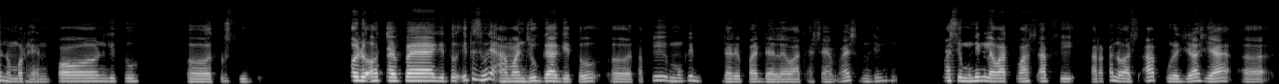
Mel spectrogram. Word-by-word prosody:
nomor 135 Hz, -2 st, -4 dB
handphone 145 Hz, +4 st, -1 dB
gitu, 145 Hz, 0 st, -6 dB, 0.5 s
eee, 125 Hz, 0 st, +1 dB
terus 145 Hz, +2 st, -13 dB
ju 130 Hz, -, -6 dB, 1.1 s
kode 175 Hz, -1 st, +9 dB
OTP 170 Hz, -1 st, +7 dB
gitu, 165 Hz, +2 st, -3 dB
itu 200 Hz, +7 st, -2 dB
sebenarnya 230 Hz, -, 0 dB
aman 145 Hz, +1 st, +1 dB
juga 155 Hz, +1 st, +3 dB
gitu, 140 Hz, +2 st, -3 dB, 0.2 s
eee, 125 Hz, -1 st, -3 dB
tapi 190 Hz, +8 st, -5 dB
mungkin 155 Hz, +3 st, -5 dB, 0.2 s
daripada 130 Hz, -1 st, -3 dB
lewat 120 Hz, 0 st, -4 dB
SMS, 125 Hz, +8 st, -8 dB
mending 155 Hz, +6 st, -13 dB, 0.4 s
masih 160 Hz, 0 st, -2 dB
mending 170 Hz, +3 st, +1 dB
lewat 145 Hz, -2 st, +3 dB
WhatsApp 145 Hz, +1 st, -3 dB
sih, 135 Hz, -2 st, -7 dB, 0.2 s
karena 125 Hz, +2 st, -7 dB
kan 185 Hz, -, -5 dB
WhatsApp 150 Hz, +6 st, -1 dB
udah 140 Hz, -2 st, -2 dB
jelas 145 Hz, +6 st, 0 dB
ya, 140 Hz, +2 st, +2 dB, 0.2 s
eee, 120 Hz, -2 st, -6 dB
145 Hz, 155 wpm, -21 LUFS, 135-165 Hz, 1.1 s, kode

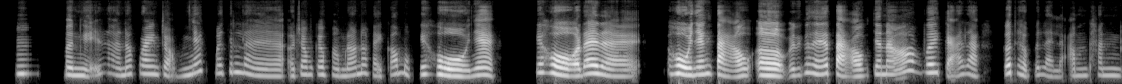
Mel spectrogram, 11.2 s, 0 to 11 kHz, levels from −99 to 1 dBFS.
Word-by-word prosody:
Ừm. 300 Hz, 0 st, -7 dB, 0.4 s
Mình 260 Hz, -2 st, -3 dB
nghĩ 235 Hz, -2 st, -8 dB
là 275 Hz, -5 st, -15 dB
nó 275 Hz, +3 st, -9 dB
quan 295 Hz, -2 st, -5 dB
trọng 240 Hz, -3 st, -12 dB
nhất 345 Hz, +10 st, -8 dB
đó 315 Hz, -, -11 dB
chính 355 Hz, -, -11 dB
là 235 Hz, -7 st, -9 dB
ở 235 Hz, -, -13 dB
trong 275 Hz, +2 st, -10 dB
căn 275 Hz, 0 st, -9 dB
phòng 235 Hz, -3 st, -14 dB
đó 240 Hz, +2 st, -8 dB
nó 320 Hz, +2 st, -10 dB
phải 230 Hz, -1 st, -14 dB
có 275 Hz, +6 st, -10 dB
một 300 Hz, -4 st, -12 dB
cái 280 Hz, +1 st, -6 dB
hồ 235 Hz, -7 st, +4 dB
nha. 255 Hz, +3 st, -1 dB, 0.4 s
Cái 340 Hz, -, -4 dB
hồ 280 Hz, -8 st, +7 dB
ở 230 Hz, -, +5 dB
đây 305 Hz, +4 st, +7 dB
là 220 Hz, -5 st, -2 dB, 0.3 s
hồ 295 Hz, -3 st, +7 dB
nhân 275 Hz, +4 st, 0 dB
tạo 235 Hz, -5 st, +2 dB
ờ, 240 Hz, -3 st, +5 dB
mình 240 Hz, +2 st, -10 dB
có 335 Hz, -, -8 dB
thể 300 Hz, 0 st, 0 dB
tạo 220 Hz, -4 st, +2 dB
cho 285 Hz, -, -4 dB
nó 390 Hz, +9 st, -2 dB
với 335 Hz, 0 st, 0 dB
cả 260 Hz, -6 st, -8 dB
là 255 Hz, -5 st, -8 dB, 0.2 s
kết 315 Hz, +1 st, -2 dB
hợp 245 Hz, -6 st, -10 dB
với 260 Hz, -, -15 dB
lại 225 Hz, -3 st, -15 dB
là 205 Hz, 0 st, -20 dB
âm 240 Hz, 0 st, -15 dB
thanh 245 Hz, -2 st, -14 dB
260 Hz, 255 wpm, -18 LUFS, 235-295 Hz, 0.4 s, hồ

